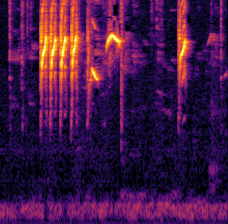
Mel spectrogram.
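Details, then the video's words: Four rapid, evenly spaced sharp high chips from a male cinereous tit used for luring and training, followed by a thin whistled note and one last chip; faint low hum throughout. "MASTERAN GELATIK BATU JANTAN BAGUS BUAT MIKAT DAN MASTERAN BURUNG JAWARA"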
